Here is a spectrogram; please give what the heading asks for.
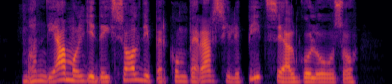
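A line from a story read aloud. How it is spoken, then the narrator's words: Grumbling. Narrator (Italian): brontolava padron Toni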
